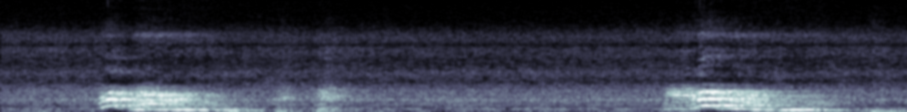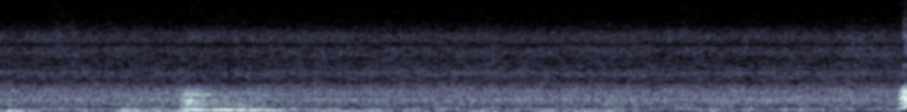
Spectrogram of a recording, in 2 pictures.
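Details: Two German Shepherd dogs playing: three main bouts of sharp barks sliding down into growly whines, spaced about two to three seconds apart, plus a sudden bark at the very end.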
